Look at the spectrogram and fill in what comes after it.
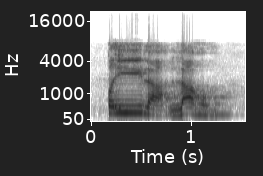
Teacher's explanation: الف ہے، 1 الف کی مقدار لمبا کریں گے، قِيلَ لَهُمْ، قاف حروف مستعلیہ میں سے پر پڑھا جائے گا ، یا مدہ ہے، 1 الف کی مقدار لمبا کر کے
